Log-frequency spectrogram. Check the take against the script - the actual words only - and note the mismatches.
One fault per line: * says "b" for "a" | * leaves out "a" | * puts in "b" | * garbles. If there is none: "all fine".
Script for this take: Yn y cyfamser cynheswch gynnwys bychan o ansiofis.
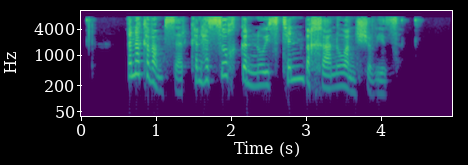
* puts in "tin"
